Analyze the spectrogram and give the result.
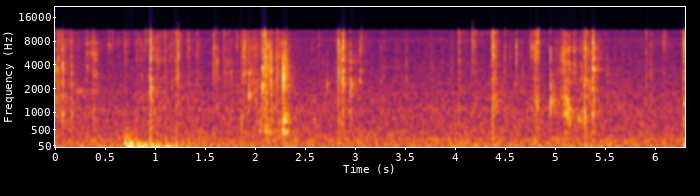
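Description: A metal blade carves a solid tan rectangular soap bar into crumbly dry flakes. It gives a quiet run of crisp, bright scraping and crackling ticks that stop short with no ring.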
